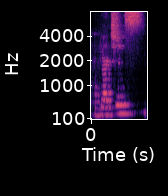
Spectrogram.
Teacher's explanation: s is actually very hard to combine with the ch sound, so you put a little vowel in there to make it easier to say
